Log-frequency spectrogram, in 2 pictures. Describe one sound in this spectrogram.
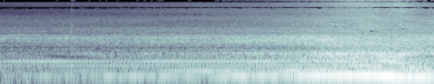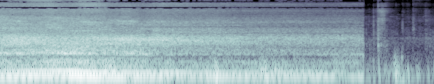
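A diesel train approaches and rumbles past close by, growing louder and then slowly fading.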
